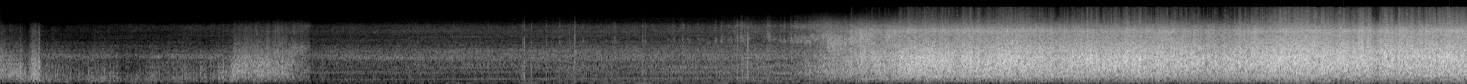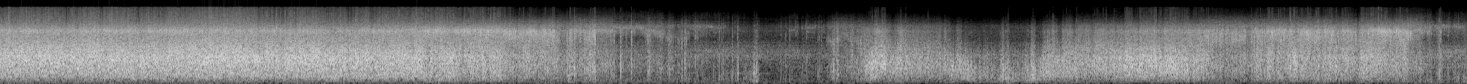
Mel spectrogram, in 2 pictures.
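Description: Motorcycle ride recorded on a bike-mounted camera. The engine note climbs slowly in pitch through the first several seconds. From about eight seconds in, a loud, crackly wind rush over the microphone drowns everything, easing and surging again toward the end.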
